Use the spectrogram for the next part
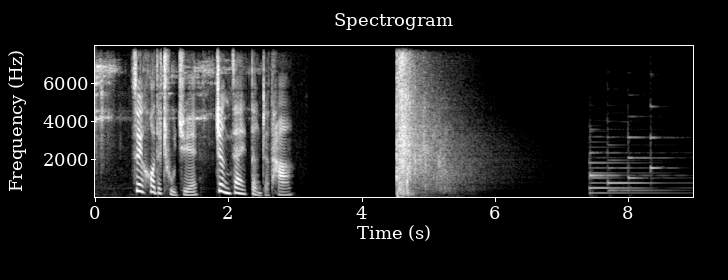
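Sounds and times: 
speech: 0.6 - 3.0
gunshot echoing: 4.5 - 6.1.

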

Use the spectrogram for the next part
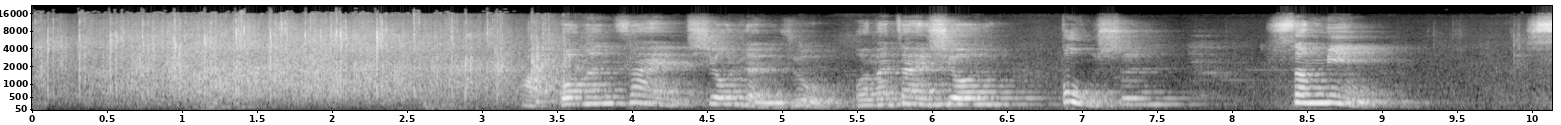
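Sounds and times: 
audience clapping: 0.0 - 3.7
speech: 3.3 - 7.6, 8.4 - 9.0.

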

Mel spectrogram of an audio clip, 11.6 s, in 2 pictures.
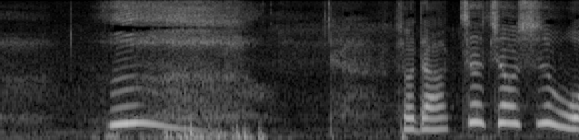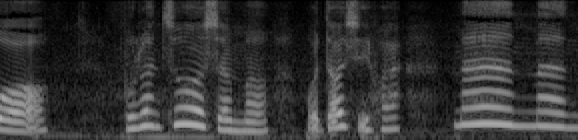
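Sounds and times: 
person acting out a yawn: 0.9 - 2.7
speech: 1.1 - 1.3, 4.0 - 6.3, 7.0 - 11.5.

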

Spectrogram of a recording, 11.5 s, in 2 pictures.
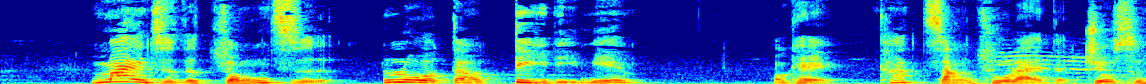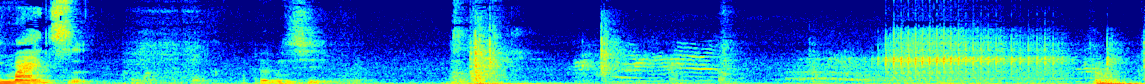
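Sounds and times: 
speech: 0.4 - 3.3, 3.9 - 6.3, 7.0 - 7.5
domestic cat meowing: 4.9 - 6.0, 8.6 - 11.4.

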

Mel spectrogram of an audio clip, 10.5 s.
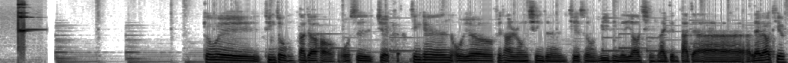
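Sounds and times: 
glasses clinking in a toast: 0.2 - 0.6
speech: 2.7 - 10.5.

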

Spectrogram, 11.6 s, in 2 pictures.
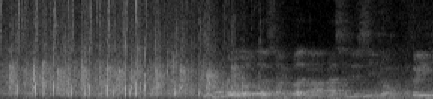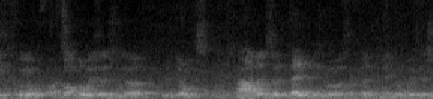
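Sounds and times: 
audience applause: 0.0 - 3.6
speech: 4.5 - 11.5.

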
